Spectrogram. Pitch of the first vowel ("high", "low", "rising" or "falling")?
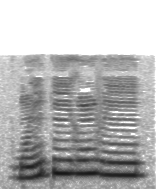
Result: rising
